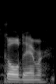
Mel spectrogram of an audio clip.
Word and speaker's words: Goldhammer: Yeah, it's Goldhammer. – Goldhammer. – It's not Goldhammer. Goldhammer. – No.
